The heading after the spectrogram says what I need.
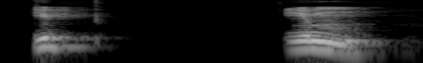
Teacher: இப் இம் ஆகிய இரண்டு மெய் எழுத்துக்களும் மேலிதலும் கீழிதலும் பொருந்துவதால் பிறக்கிறது.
